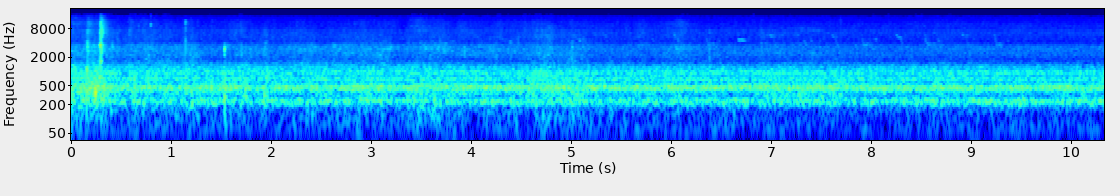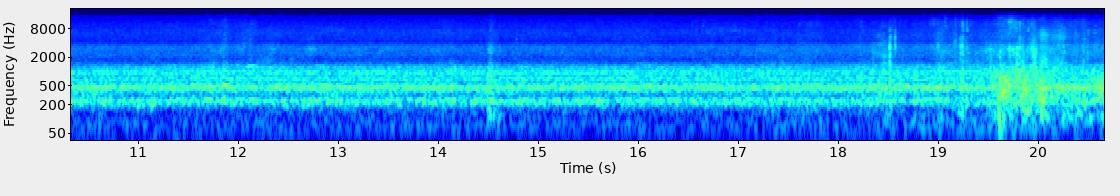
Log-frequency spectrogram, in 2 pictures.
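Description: Honeybees swarm around an open beehive as brood frames are placed inside, making a steady, dense, close-up buzz that holds evenly throughout with no talking.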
